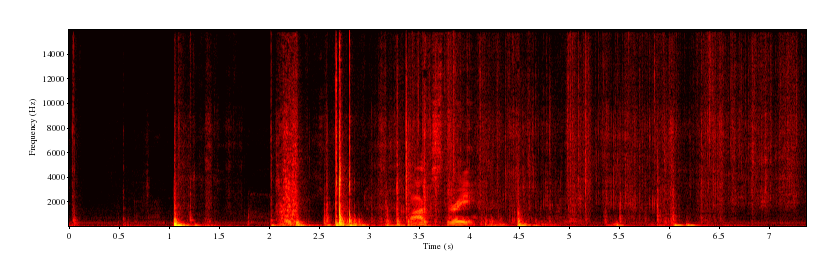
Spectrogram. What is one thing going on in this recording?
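A plastic card pack crinkles and rustles as hands open it.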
